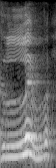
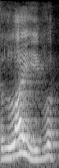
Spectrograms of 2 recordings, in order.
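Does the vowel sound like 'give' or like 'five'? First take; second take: give; five. First: The vowel is short, as in 'give'. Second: The vowel is long, as in 'five'. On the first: To reside somewhere. "when pronounced as live means to reside" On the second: Happening in real time. "when pronounced as live means happening in real time"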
